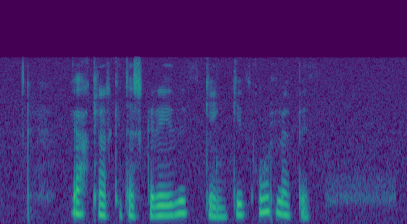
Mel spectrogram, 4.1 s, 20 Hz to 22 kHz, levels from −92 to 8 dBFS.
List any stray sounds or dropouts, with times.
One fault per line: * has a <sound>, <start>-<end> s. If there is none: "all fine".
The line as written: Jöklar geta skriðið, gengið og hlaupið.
all fine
